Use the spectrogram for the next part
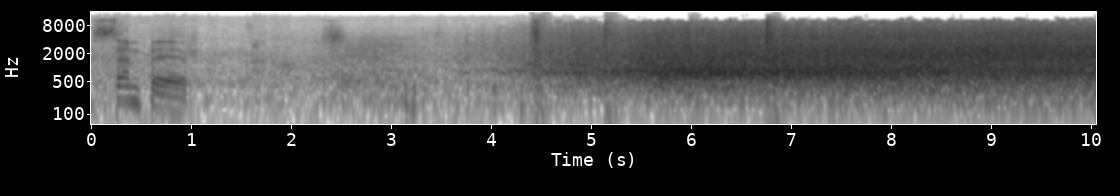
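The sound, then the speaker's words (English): A brief voice at the start, then a large crowd in St. Peter's Square cheers after the new Pope's blessing; the cheering swells from a low murmur into a loud, sustained roar that holds steady to the end, with occasional sharp whistles or shouts poking through. “A huge cheer behind us in the square below.”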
